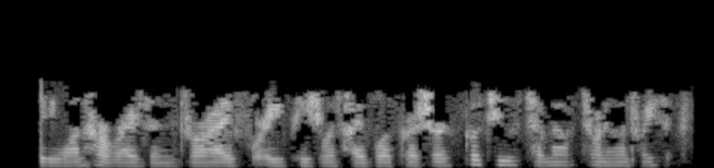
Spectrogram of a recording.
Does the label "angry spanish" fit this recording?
No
